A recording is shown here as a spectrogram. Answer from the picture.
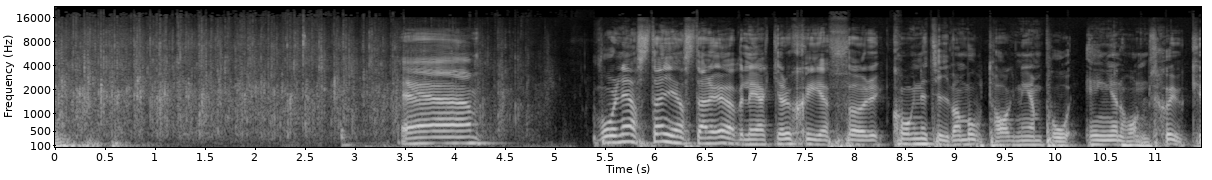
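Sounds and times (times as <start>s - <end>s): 
audience clapping: 0.0s - 5.3s
speech: 3.5s - 4.4s, 5.4s - 11.4s.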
